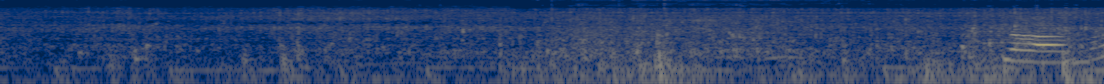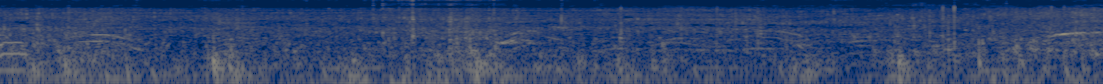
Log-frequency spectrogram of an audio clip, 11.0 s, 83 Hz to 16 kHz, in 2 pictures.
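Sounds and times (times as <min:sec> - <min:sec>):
paddle wheels splashing water: 0:00.0 - 0:11.0.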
